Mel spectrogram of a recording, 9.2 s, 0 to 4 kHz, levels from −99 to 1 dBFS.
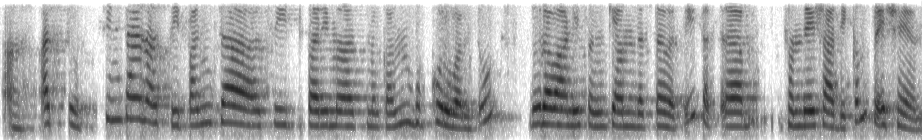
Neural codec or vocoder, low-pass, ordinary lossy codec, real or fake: none; 3.6 kHz; none; real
